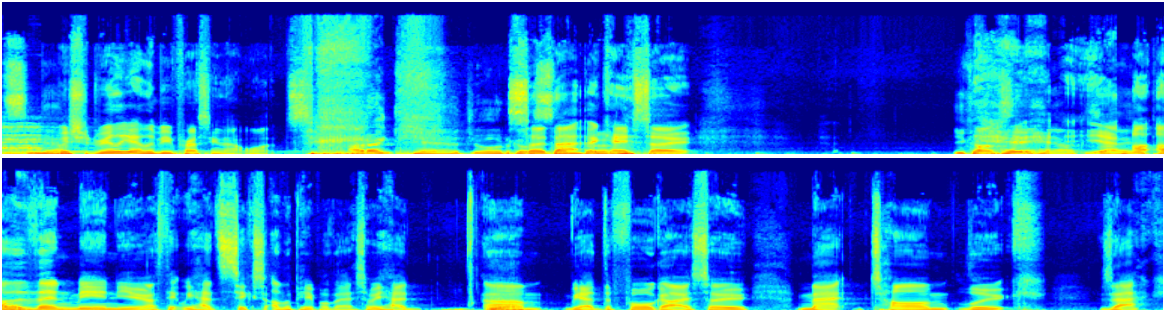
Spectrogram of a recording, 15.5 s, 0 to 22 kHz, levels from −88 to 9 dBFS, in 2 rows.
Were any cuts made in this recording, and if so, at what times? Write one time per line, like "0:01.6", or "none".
0:03.4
